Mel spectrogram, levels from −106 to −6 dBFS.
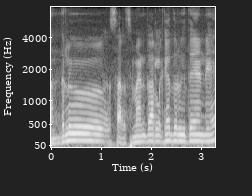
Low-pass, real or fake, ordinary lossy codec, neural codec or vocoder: none; real; none; none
